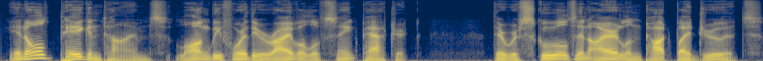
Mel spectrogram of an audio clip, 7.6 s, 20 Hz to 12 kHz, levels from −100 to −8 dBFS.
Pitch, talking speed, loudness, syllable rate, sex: 100 Hz, 150 wpm, -20 LUFS, 4.6 syllables/s, male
